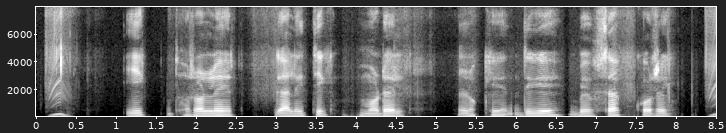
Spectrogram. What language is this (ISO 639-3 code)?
ben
